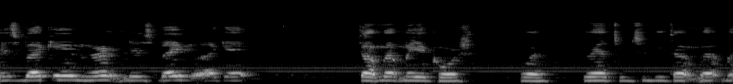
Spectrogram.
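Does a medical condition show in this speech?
Yes: cerebral palsy.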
